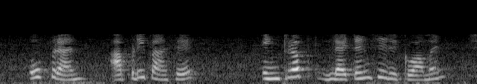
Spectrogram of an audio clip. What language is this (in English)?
Gujarati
